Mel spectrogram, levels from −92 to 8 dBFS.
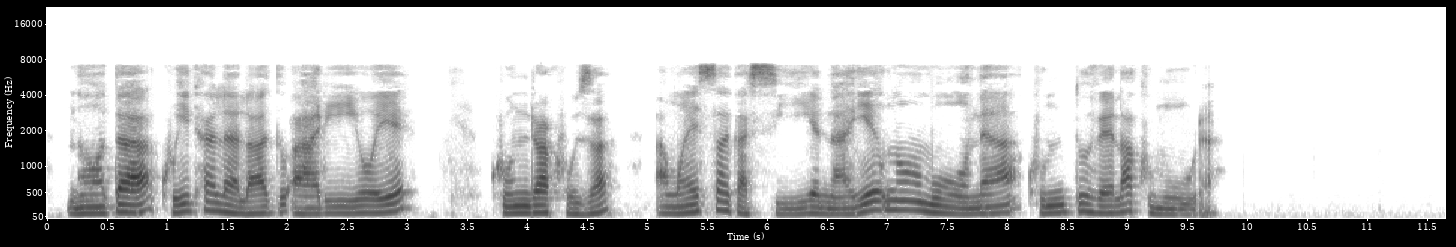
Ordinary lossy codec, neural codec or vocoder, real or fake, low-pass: AAC, 48 kbps; codec, 16 kHz, 4 kbps, X-Codec, HuBERT features, trained on balanced general audio; fake; 7.2 kHz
